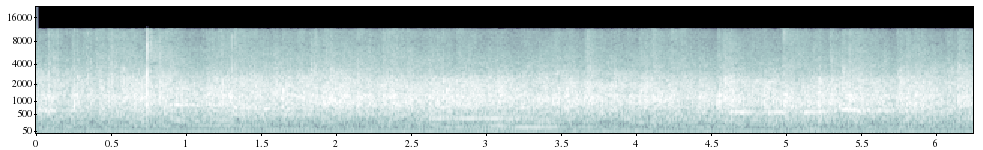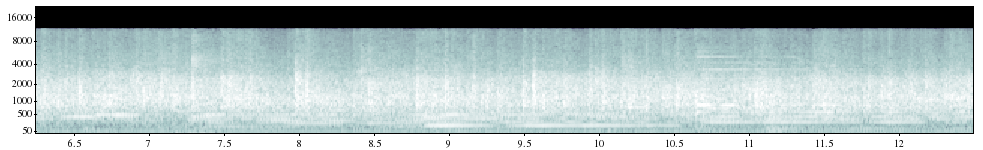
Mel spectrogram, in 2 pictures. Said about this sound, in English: Clap your hands.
